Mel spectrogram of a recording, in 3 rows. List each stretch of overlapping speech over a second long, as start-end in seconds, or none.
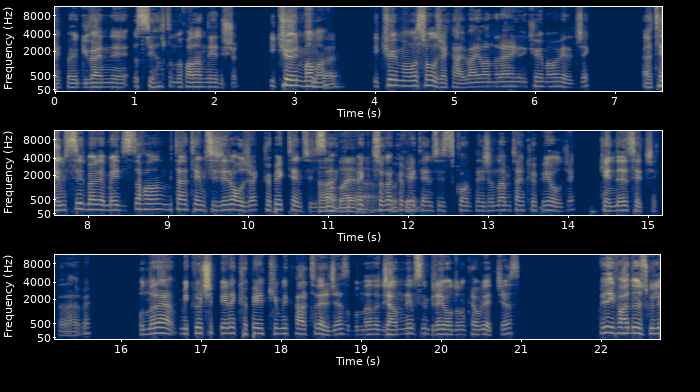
10.9-12.2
